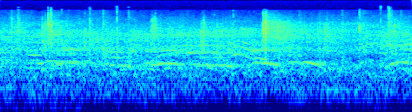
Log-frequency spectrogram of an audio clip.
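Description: Faint ice hockey arena ambience: indistinct crowd voices, with a couple of sharp clicks of stick and puck on the ice.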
